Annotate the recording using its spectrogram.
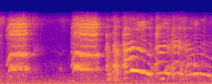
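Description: A woman imitating a bird: two loud, shrill squawks about a second and a half apart, followed by voices and laughter.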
